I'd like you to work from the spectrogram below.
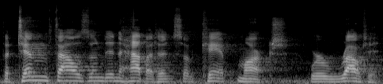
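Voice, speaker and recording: A man narrating a radio play in a measured, grave, scripted documentary style. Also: medium pitch, fairly bright tone, slight background noise.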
